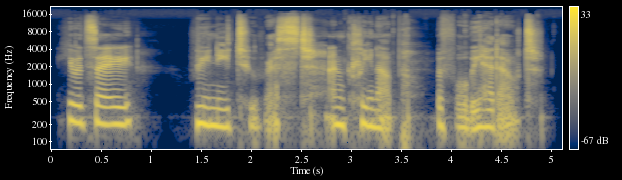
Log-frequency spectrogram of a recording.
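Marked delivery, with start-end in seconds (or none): 1.4-4.9 exasperated, fed-up motherly tone. Voicing a character telling an injured companion to rest: like a fed-up mother. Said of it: "kind of like a mother who's, uh, sick of people's shit".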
